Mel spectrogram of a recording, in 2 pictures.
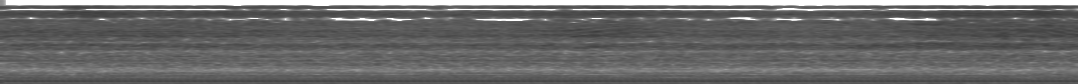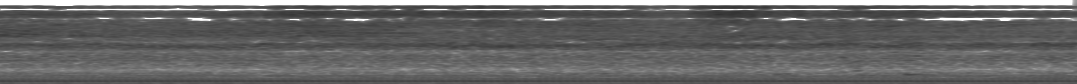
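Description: Pressure washer motor running steadily with a constant low hum, and water spray hissing over it.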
